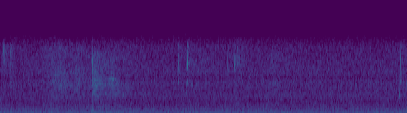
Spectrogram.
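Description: Near silence: room tone with a few faint, separate clicks of a computer mouse.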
